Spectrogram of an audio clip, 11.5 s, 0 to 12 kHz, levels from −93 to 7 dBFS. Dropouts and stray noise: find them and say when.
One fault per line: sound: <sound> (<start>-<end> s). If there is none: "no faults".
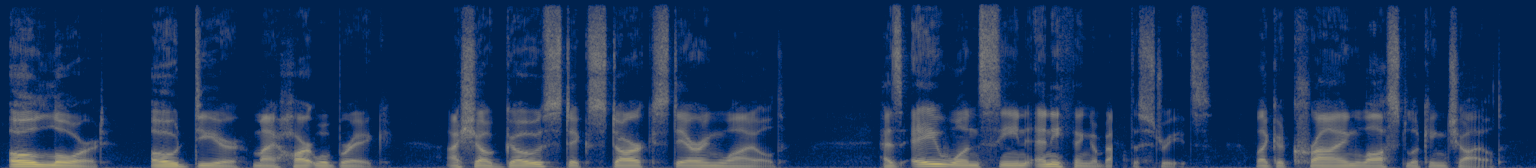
sound: dropout (8.3-8.4 s)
